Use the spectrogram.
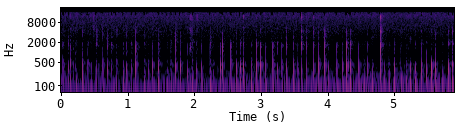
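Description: A cork "Toaster Coaster" is tapped rapidly and continuously with fingernails. It gives quiet, dull, muffled taps with a low thudding body and almost no bright top. Each tap dies away almost instantly, so the taps run together in a steady patter.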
